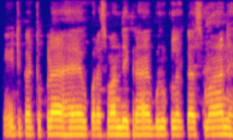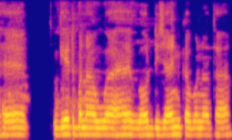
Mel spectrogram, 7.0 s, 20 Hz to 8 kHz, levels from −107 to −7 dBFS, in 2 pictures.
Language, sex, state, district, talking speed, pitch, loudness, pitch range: Hindi, male, Bihar, Purnia, 195 wpm, 145 Hz, -16 LUFS, 145-150 Hz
